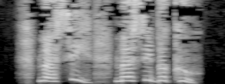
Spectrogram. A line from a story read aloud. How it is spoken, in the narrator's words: Penelope exclaimed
